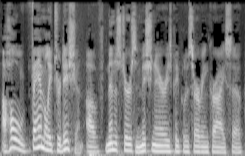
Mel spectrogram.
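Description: A male podcast host warmly welcomes his guest and draws him out with gentle questions. His voice sits at an ordinary middle pitch, easy and conversational. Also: fairly quick. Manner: gracious, encouraging questioner. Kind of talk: interview.

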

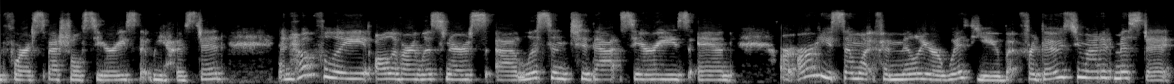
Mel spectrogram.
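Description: A woman's voice: fairly high pitch, a bit bright, low-quality recording. A woman co-hosting a podcast who introduces the guest and asks him questions in a friendly way, with some hesitant fillers. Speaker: podcast co-host. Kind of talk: interview questions.

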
